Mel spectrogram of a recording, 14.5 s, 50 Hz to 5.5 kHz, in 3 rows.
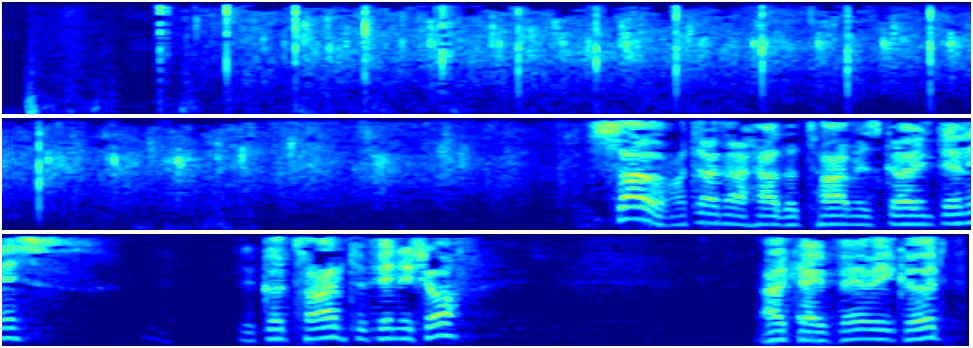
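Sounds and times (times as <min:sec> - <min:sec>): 
room full of people applauding: 0:00.8 - 0:07.8
speech: 0:07.9 - 0:10.1, 0:10.9 - 0:12.2, 0:13.5 - 0:14.5.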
